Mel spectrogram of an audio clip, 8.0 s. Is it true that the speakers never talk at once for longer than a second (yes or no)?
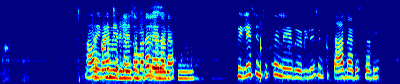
no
